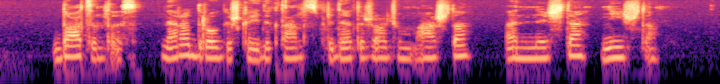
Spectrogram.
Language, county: Lithuanian, Vilnius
